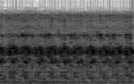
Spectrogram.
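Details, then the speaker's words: Kubota rotavator diesel that would not start, now running: small diesel ticking over at idle with a steady, even clatter, no misses or odd knocks. "Andar na siya guys. Pusogutso. So okay na guys."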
